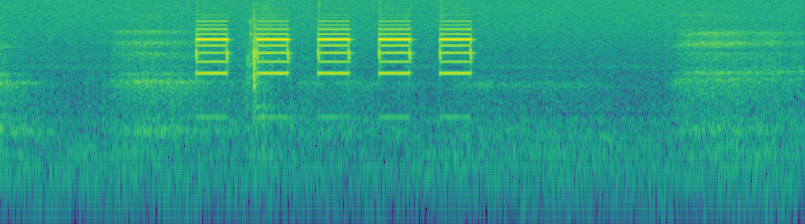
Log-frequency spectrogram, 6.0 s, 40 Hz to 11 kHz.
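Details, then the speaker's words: Trash-picked Dell Inspiron 660S desktop: a string of five short, even high beeps between CPU fan surges; failed-boot POST code, traced to a dead CMOS battery, and it boots after a manual power-button restart. "you know what, it's the battery. I don't have one on me, but when you shut it off manually with the power button and then turn it back on, it works."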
